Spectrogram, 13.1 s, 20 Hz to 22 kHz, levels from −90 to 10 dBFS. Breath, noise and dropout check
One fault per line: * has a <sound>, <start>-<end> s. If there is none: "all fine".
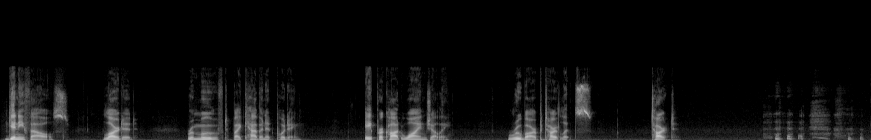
* has a laugh, 11.4-13.0 s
